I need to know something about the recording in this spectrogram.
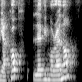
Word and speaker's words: Jacob Levy Moreno: of this man uh Jacob Levy Moreno or how he would properly pronounce his name yob Levi Moreno uh is something which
